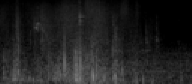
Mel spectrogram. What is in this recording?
sitting on bed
